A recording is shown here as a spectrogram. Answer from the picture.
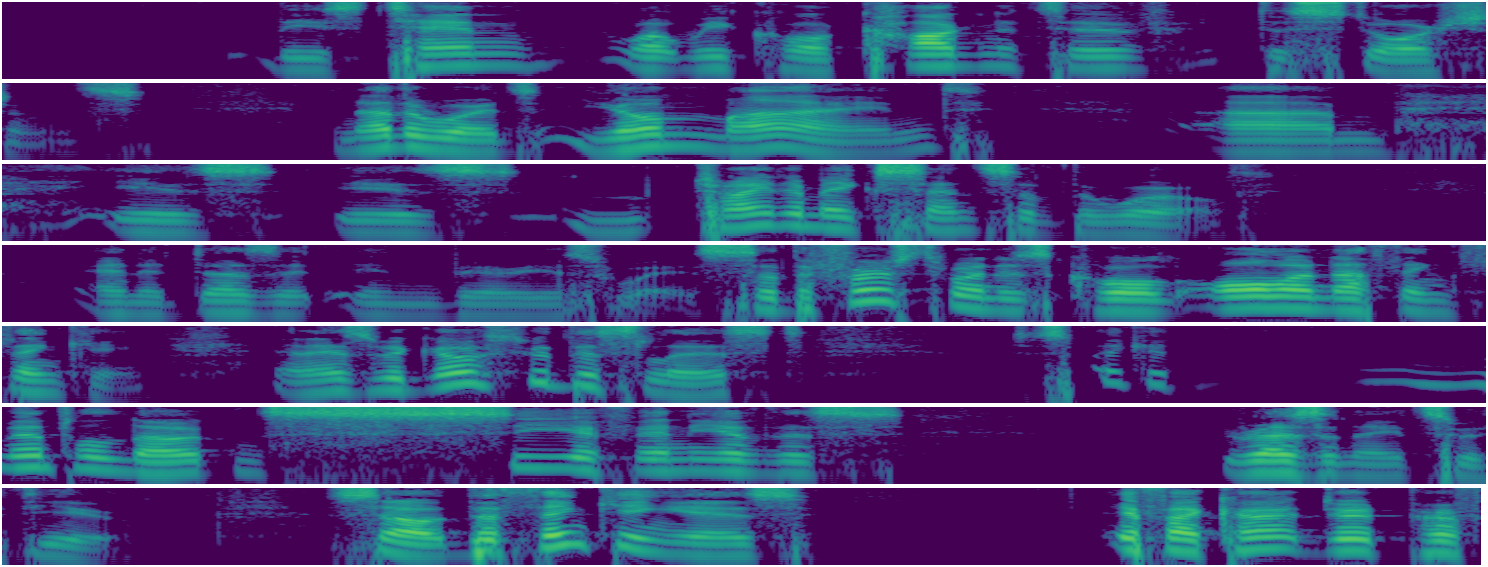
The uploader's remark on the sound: recorded September 28, 2023, at Ringgold Seventh-day Adventist Church.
